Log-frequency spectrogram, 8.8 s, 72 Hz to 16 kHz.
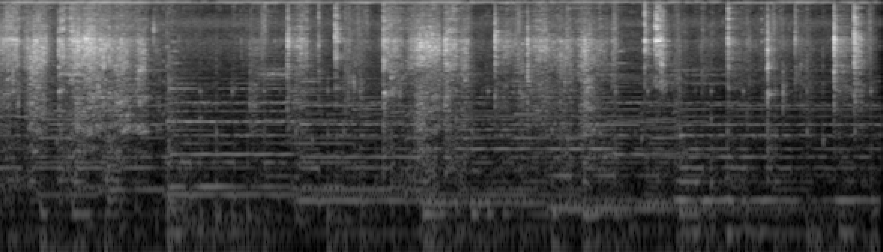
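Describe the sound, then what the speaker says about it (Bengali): Bay leaf, dried chilli and whole cumin are stirred in hot oil in a kadai, with a spoon repeatedly scraping and clinking against the metal pan over a continuous close sizzle. "এই গরম তেলের পর আমরা যোগ করবো তেজপাতা, শুকনো লঙ্কা, আর এর সঙ্গে আমরা যোগ করে দেবো 1 চা চামচ গোটা জিরে"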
